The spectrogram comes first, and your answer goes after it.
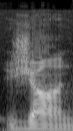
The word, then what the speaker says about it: Jean: And yes, again, if you hadn't caught it earlier, that name is indeed pronounced Jean because, well, that's how the dub pronounces it.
